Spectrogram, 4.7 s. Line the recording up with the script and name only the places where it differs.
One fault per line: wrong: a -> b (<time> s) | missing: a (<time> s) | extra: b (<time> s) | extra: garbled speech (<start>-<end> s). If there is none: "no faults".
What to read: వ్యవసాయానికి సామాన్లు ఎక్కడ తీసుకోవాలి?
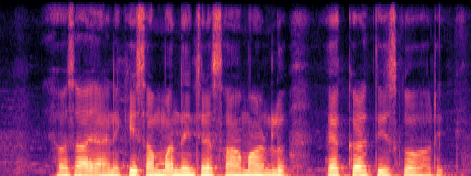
extra: సంబంధించిన (1.4 s)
